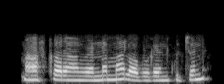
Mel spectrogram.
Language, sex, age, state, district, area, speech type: Telugu, male, 60+, Andhra Pradesh, East Godavari, rural, conversation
